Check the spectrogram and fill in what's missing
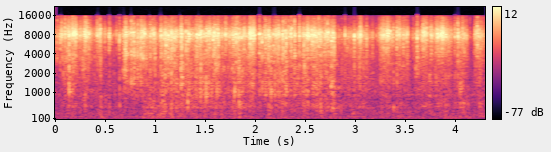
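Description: Bare fingertips and palms press, rub and crinkle aluminium foil wrapped around a flat, book-sized rectangular package resting on a wooden table. The result is a dense, continuous, bright crinkling with sharp crackles and almost no low end, swelling and dipping briefly as the hands shift.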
